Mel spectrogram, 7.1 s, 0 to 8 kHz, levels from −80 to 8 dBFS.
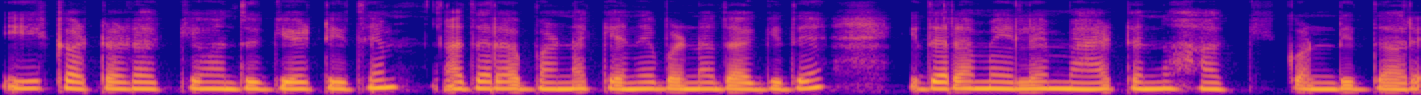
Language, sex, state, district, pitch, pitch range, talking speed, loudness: Kannada, female, Karnataka, Raichur, 210 Hz, 200-220 Hz, 65 wpm, -13 LUFS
